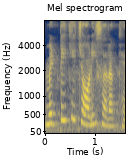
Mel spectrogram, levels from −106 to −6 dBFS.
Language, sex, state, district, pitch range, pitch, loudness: Hindi, female, Maharashtra, Chandrapur, 230-340 Hz, 260 Hz, -17 LUFS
